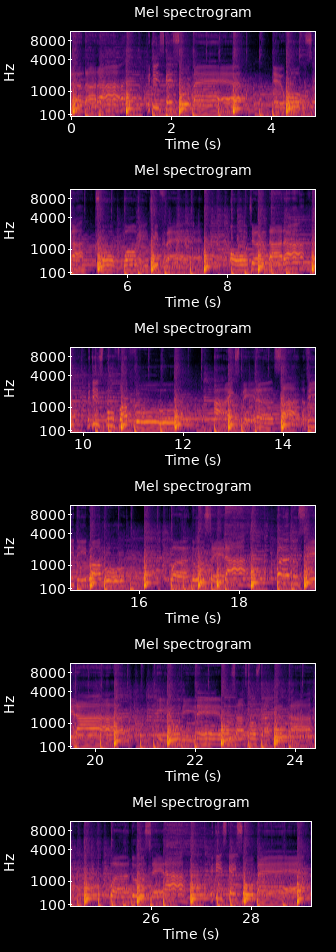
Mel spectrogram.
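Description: A live rock band playing, with drum kit, electric guitars and bass guitar, and a singing voice over the music.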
